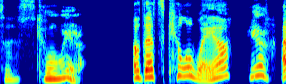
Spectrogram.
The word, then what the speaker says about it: Kilauea: How do I pronounce this? Kilauea.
